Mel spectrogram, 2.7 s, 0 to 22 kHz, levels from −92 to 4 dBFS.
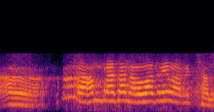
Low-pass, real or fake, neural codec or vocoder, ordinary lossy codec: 3.6 kHz; real; none; AAC, 16 kbps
